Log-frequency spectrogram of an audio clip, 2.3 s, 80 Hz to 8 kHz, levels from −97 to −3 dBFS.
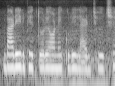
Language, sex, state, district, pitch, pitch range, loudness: Bengali, female, West Bengal, Alipurduar, 210 Hz, 205-215 Hz, -16 LUFS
